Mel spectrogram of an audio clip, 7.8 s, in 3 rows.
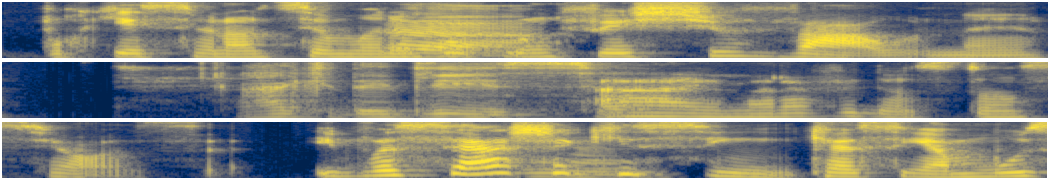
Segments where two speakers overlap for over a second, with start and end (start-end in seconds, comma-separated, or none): none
